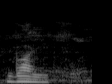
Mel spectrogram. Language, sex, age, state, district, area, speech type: Santali, male, 60+, West Bengal, Dakshin Dinajpur, rural, spontaneous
